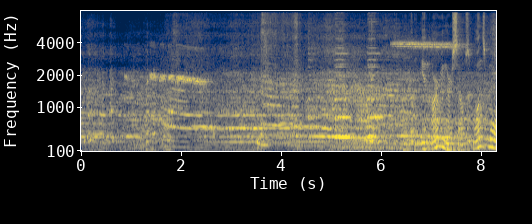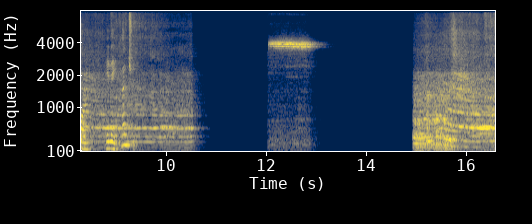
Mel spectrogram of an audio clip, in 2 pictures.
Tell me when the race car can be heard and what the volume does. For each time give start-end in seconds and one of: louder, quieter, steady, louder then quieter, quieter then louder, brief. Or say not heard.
0.0-10.6 louder then quieter
14.9-16.5 brief.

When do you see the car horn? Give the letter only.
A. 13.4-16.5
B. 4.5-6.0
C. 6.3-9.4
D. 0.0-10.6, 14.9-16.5
B.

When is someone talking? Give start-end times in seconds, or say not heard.
6.3-9.4.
